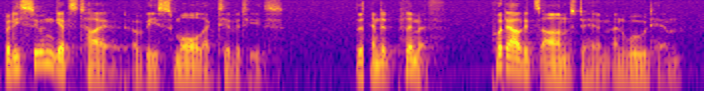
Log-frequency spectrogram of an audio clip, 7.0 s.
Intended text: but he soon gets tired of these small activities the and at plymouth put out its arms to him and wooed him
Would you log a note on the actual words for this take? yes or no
no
